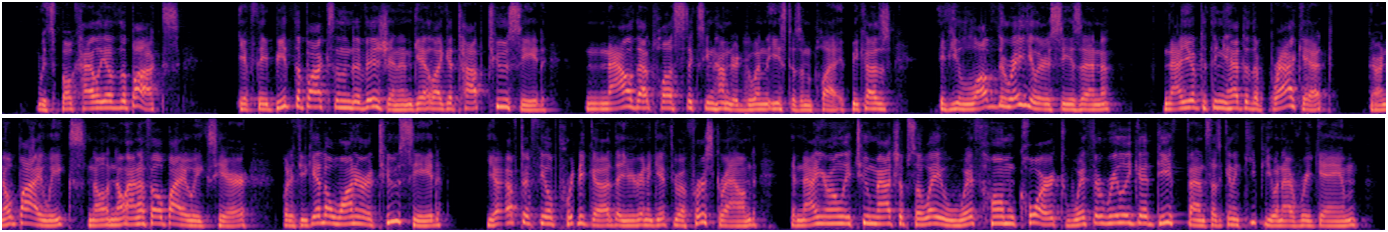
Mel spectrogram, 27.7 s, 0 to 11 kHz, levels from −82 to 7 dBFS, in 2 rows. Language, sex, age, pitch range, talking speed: English, male, 40-59, 150-190 Hz, 230 wpm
